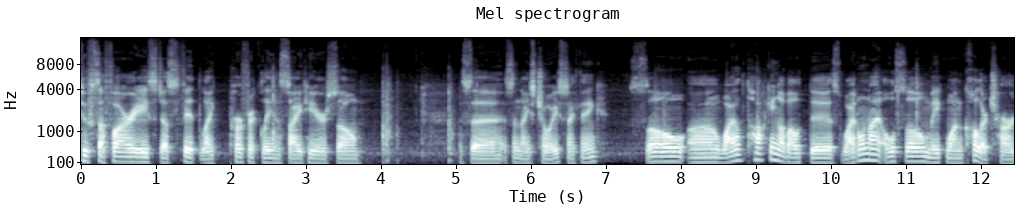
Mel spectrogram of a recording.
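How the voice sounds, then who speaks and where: Against noticeable background noise, a man with a Korean accent talks at a fairly slow pace in a fairly low pitch with ordinary pitch variation. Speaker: art and stationery video creator. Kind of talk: casual product review and unboxing. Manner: hesitant with many fillers.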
